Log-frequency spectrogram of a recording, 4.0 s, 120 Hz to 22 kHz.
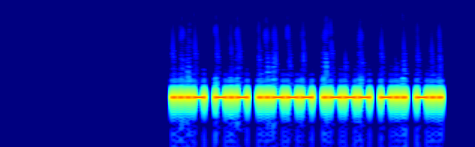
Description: Morse code, heard as a keyed tone, about 40 wpm, 700 Hz. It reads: VK2JDD
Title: DXCC-100 Call Signs - 6 Characters - Repeated 2x - 40wpm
